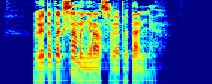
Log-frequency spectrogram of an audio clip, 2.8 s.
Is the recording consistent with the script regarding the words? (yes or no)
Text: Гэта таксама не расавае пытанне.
yes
